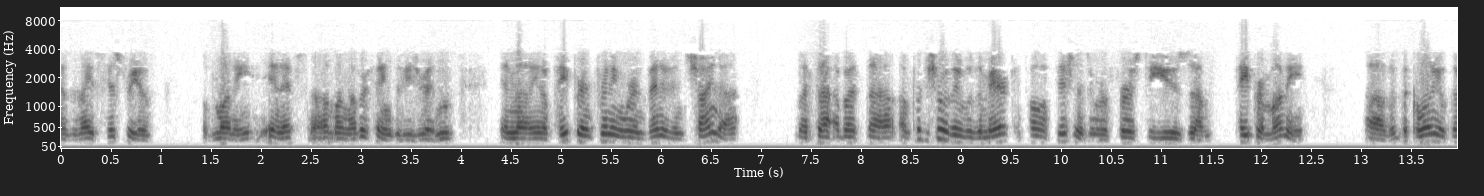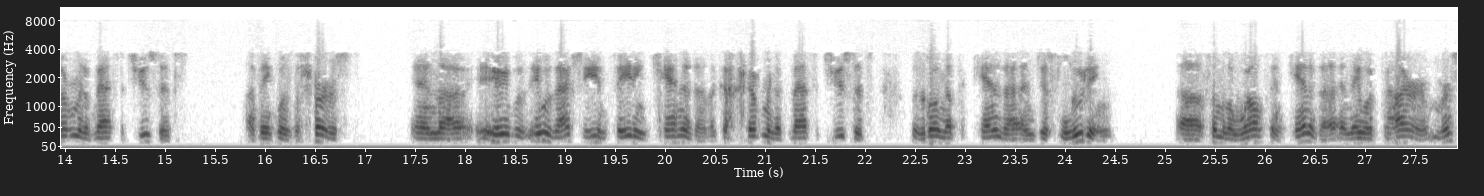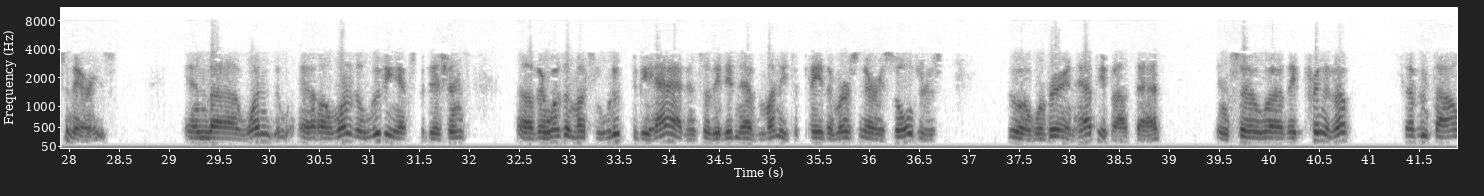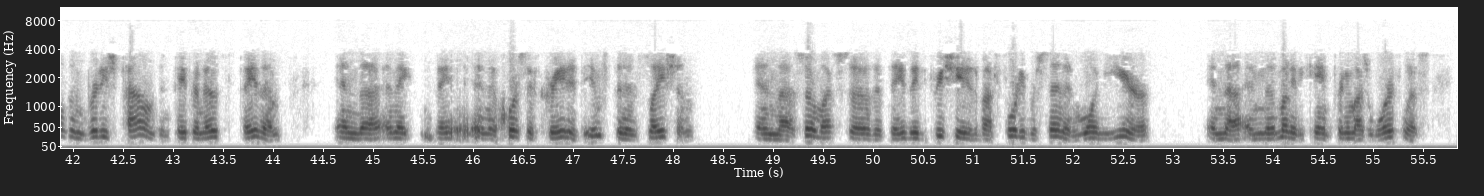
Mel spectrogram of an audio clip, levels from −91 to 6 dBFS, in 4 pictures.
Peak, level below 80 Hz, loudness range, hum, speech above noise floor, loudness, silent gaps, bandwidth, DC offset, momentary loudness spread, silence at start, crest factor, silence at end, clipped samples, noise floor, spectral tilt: -12 dBFS; -72 dBFS; 2 LU; none; 46 dB; -28 LUFS; none; 8.2 kHz; 0.4%; 8 LU; 0 s; 16 dB; 0.4 s; under 0.1%; -74 dBFS; -6 dB/octave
